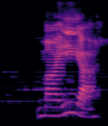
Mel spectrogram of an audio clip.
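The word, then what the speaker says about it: Maia: Swan and Dove and uh the goddesses is mayia which I wasn't too familiar with her but she's very powerful it's spelled m a i a I have no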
